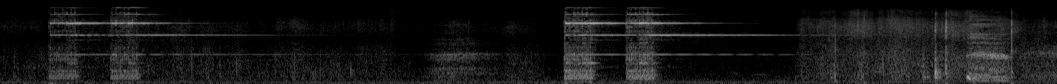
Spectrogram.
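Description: An old-fashioned telephone bell rings in two separate bursts a few seconds apart, each a loud metallic double trill with a sustained high tone, followed by soft rustling and breathing.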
